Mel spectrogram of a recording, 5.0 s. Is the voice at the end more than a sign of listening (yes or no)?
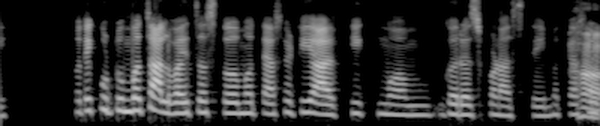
yes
